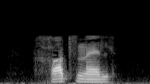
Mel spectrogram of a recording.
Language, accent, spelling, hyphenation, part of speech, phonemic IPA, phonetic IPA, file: Armenian, Eastern Armenian, խածնել, խած‧նել, verb, /χɑt͡sˈnel/, [χɑt͡snél], Hy-խածնել.ogg
- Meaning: alternative form of խածել (xacel)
